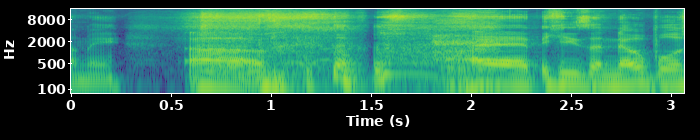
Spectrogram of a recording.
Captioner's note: group laughs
